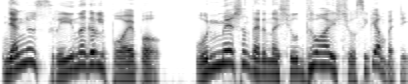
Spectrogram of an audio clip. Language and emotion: Malayalam, happy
